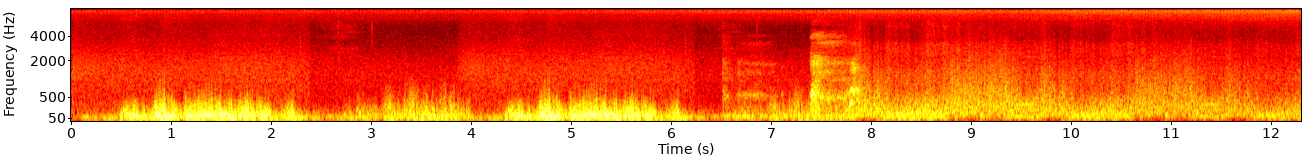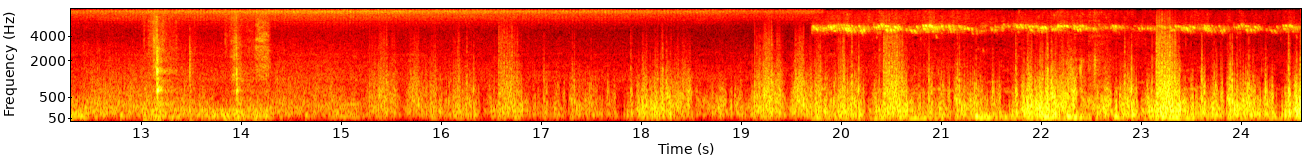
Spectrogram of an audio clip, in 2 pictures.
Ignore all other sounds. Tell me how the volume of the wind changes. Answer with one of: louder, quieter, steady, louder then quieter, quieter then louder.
quieter then louder.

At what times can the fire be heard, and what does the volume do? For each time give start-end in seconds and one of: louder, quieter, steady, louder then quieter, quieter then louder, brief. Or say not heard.
not heard.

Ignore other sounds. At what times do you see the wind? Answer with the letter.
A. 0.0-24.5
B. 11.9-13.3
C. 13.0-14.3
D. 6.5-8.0
A.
